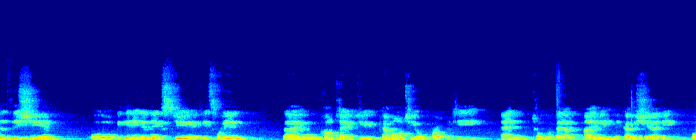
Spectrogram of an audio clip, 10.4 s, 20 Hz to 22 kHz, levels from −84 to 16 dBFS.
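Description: At 4.97 s, compressed frames are skipped. The decoder drops about two frames, each 23.2 ms long. Roughly 50 ms of audio is lost. The sound jumps forward.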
